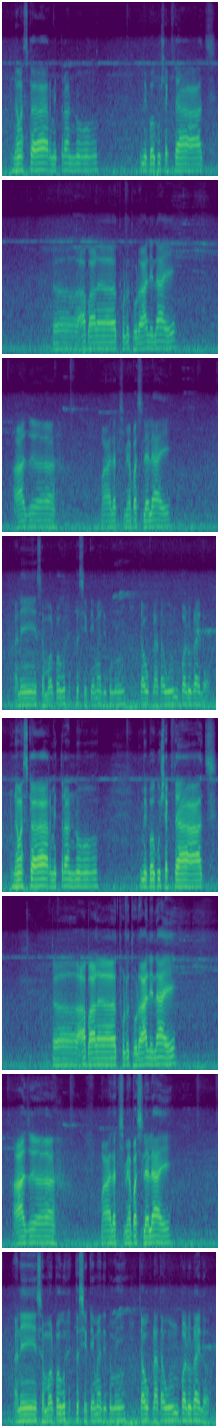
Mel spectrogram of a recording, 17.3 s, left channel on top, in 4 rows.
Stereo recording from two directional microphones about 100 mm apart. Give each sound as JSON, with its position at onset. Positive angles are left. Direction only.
{"t": 0.3, "sound": "speech", "side_deg": -30}
{"t": 0.9, "sound": "speech", "side_deg": -30}
{"t": 1.5, "sound": "mantra", "side_deg": -40}
{"t": 2.8, "sound": "speech", "side_deg": -35}
{"t": 5.3, "sound": "speech", "side_deg": -35}
{"t": 8.9, "sound": "speech", "side_deg": -40}
{"t": 13.2, "sound": "speech", "side_deg": -35}
{"t": 16.6, "sound": "mantra", "side_deg": -40}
